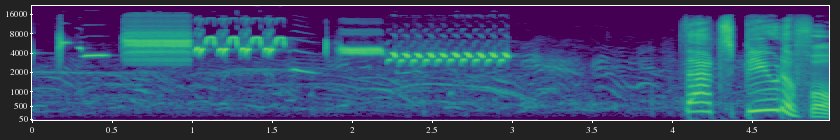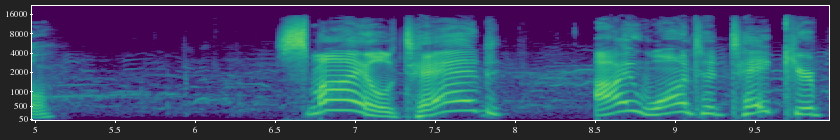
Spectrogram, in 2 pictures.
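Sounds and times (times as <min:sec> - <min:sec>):
small bird singing with buzzy notes and trills: 0:00.0 - 0:03.1
speech: 0:04.1 - 0:05.2, 0:06.6 - 0:09.9.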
